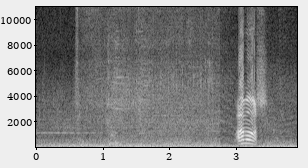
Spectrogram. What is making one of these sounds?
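A magical portal hums and whooshes.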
